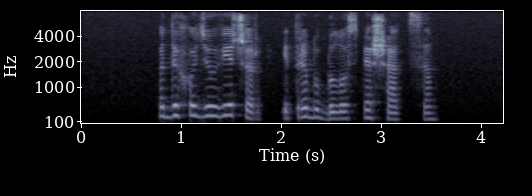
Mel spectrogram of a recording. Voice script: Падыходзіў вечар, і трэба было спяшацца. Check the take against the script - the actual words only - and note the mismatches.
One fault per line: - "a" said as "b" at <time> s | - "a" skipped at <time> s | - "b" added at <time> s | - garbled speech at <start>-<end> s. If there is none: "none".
none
